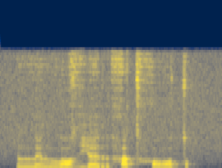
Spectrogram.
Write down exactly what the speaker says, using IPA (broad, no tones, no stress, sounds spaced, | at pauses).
lː ɛ lː ɔ z j ɛ r h a t h ɔ t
